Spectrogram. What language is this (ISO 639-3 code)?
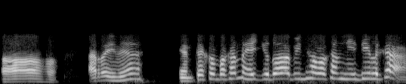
sat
